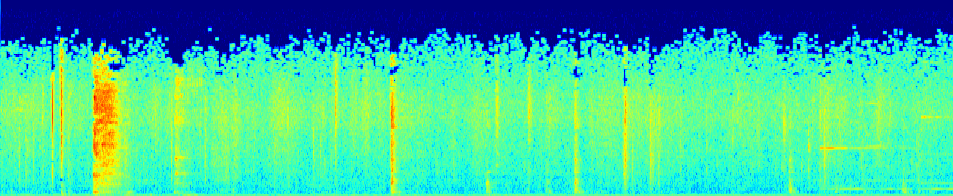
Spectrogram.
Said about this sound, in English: Tick-tock, tick-tock, tick-tock. The tricky clock tick-tocking, each painfully long minute unlocking.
